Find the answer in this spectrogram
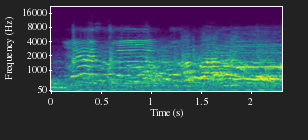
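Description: A man speaking through a hand microphone and loudspeakers, with voices chattering in the room.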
